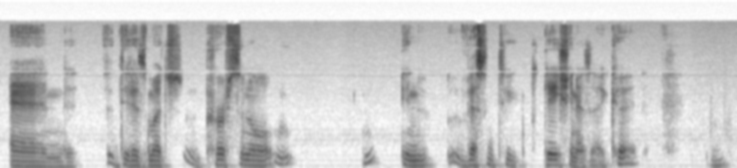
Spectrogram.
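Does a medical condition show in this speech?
Yes: stutter; long hidden; still stutters, no cure; blocking, no stuttering when singing; here prolonged sounds.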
